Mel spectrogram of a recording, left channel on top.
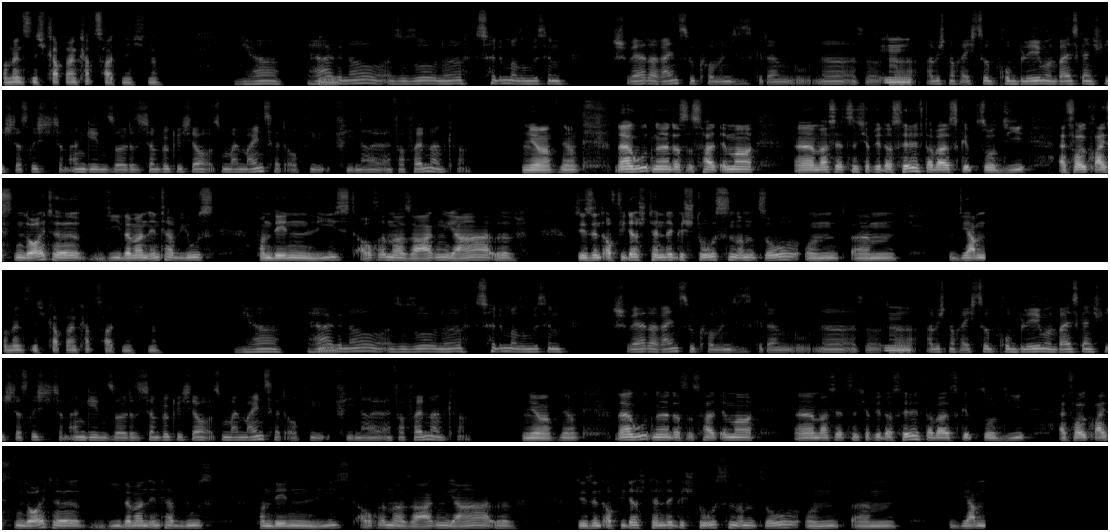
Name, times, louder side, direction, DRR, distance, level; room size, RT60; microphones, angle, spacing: voice 1, 0.0-1.6 3.2-3.4 8.8-9.1 16.3-24.2 24.7-27.4 27.9-31.1 31.6-32.0, left 4 dB, 60° left, 0.6 m, -33 dB
voice 2, 2.3-5.8 6.1-15.8, equal, 5° left, 1.0 m, -40 dB
head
